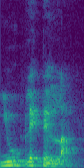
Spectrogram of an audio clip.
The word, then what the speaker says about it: Euplectella: यूप्लेक्टेल्ला। क्या होता है बच्चों? EUPLECTELLA, यूप्लेक्टेल्ला, right. इस तरह से आपको प्रोनाउंस करना है।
